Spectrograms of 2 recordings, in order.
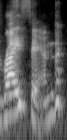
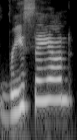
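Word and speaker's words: Rhysand: Well, that's like Reand was riceand that ruined my life. That's when I started listening to audiobooks was because of and they're like, "Oh, come here, Rice." And I'm like, "Yeah." I was like, "Wait, no. I guarantee they're calling him Reese." And I'm like, "It's Reese Sand.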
